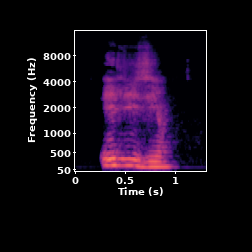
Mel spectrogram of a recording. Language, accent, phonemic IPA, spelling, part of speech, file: French, Canada, /e.li.zjɔ̃/, élisions, noun / verb, LL-Q150 (fra)-élisions.wav
- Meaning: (noun) plural of élision; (verb) inflection of élire: 1. first-person plural imperfect indicative 2. first-person plural present subjunctive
